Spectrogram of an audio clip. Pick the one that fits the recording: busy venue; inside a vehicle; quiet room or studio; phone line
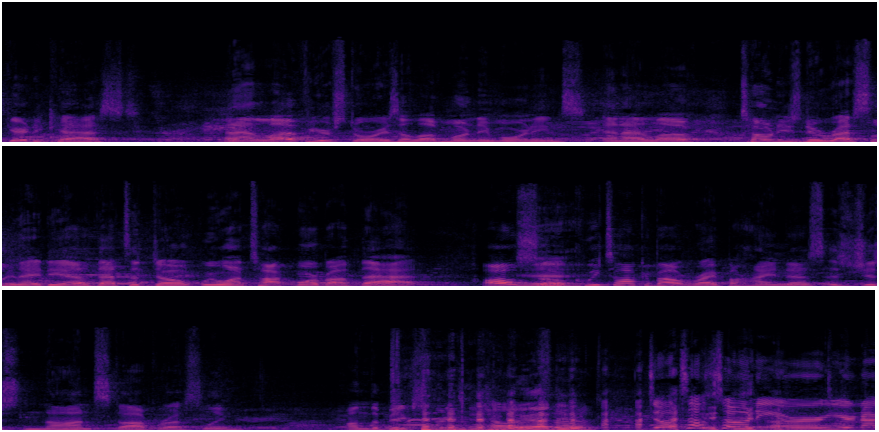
busy venue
